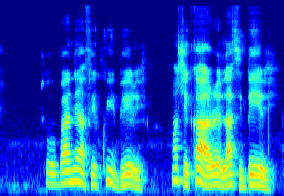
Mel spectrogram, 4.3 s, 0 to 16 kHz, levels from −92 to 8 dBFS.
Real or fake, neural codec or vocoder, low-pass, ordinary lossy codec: fake; codec, 44.1 kHz, 7.8 kbps, DAC; 14.4 kHz; none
